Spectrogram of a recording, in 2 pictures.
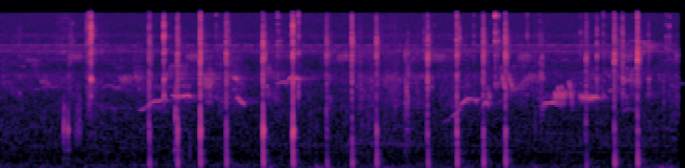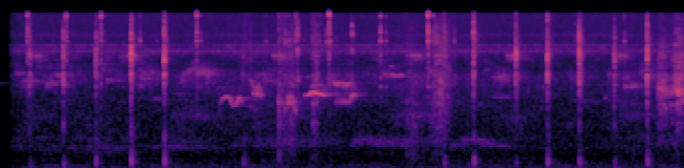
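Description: Round stone pestle knocking and crushing ginger, green chillies and cumin on a flat stone grinding slab (shil-nora), a quick irregular run of sharp knocks. Birds chirp now and then, and after a short break about halfway the sharp clicks carry on.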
